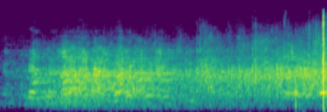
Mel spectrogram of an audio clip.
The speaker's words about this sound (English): I'll clap for that.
